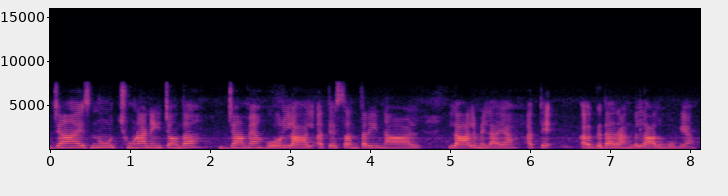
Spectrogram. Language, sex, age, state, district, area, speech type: Punjabi, female, 18-30, Punjab, Mohali, urban, spontaneous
